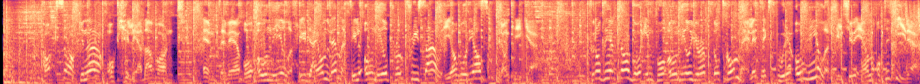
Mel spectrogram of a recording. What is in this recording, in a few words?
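Norwegian, General; GoLocalise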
